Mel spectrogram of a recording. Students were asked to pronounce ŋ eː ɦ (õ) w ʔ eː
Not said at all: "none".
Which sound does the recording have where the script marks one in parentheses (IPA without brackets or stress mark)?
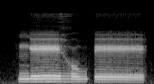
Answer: o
